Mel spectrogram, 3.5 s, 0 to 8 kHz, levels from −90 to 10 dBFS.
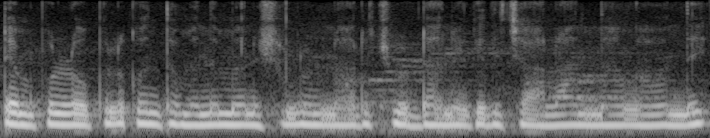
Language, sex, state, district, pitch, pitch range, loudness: Telugu, female, Andhra Pradesh, Visakhapatnam, 195 Hz, 190-205 Hz, -16 LUFS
